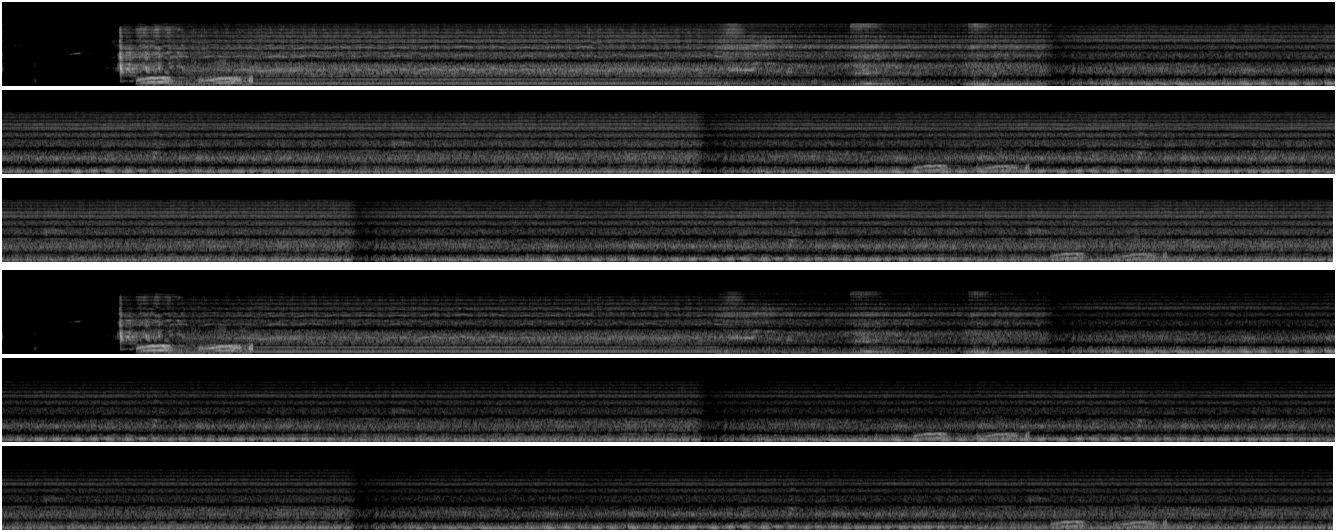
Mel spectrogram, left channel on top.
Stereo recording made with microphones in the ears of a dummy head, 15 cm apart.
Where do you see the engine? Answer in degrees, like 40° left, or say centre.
40° left.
